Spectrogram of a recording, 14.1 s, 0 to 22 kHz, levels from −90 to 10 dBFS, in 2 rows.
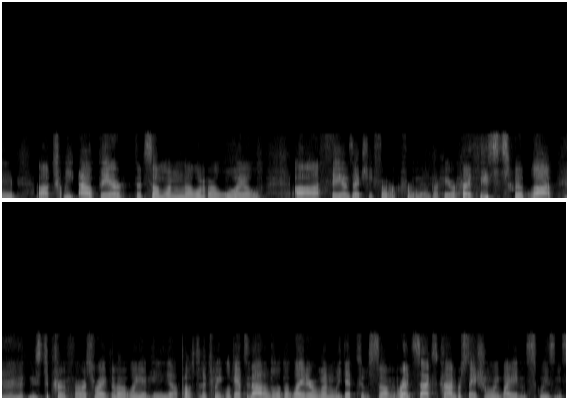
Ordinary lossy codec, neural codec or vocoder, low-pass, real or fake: MP3, 64 kbps; codec, 24 kHz, 1 kbps, SNAC; 7.2 kHz; fake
